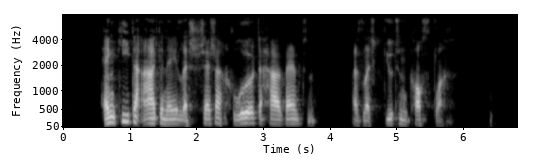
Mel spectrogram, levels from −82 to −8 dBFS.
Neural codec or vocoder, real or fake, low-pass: codec, 16 kHz, 8 kbps, FunCodec, trained on LibriTTS, 25 frames a second; fake; 7.2 kHz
